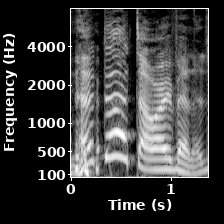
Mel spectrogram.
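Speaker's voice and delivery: high, dismissive mum voice; mock breezy mum. Mum on the phone brushing off her son's worry.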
